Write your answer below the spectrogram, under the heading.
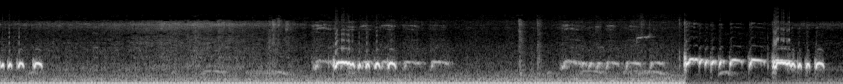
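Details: Zebra dove song played as nature therapy to prompt a dove that has stopped singing; repeated bursts of rapid, bubbling coos with quick stuttering notes, several overlapping callers and steady background hiss.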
